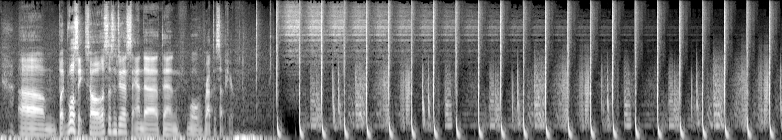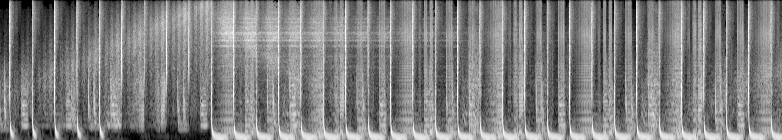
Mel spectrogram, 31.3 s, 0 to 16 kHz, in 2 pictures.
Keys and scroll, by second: 4.8 Return, 5.2 space.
